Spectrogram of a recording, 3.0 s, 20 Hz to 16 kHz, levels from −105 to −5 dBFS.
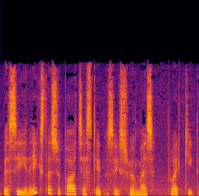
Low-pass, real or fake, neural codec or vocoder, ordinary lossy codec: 10.8 kHz; fake; codec, 24 kHz, 0.9 kbps, WavTokenizer, medium speech release version 1; MP3, 64 kbps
